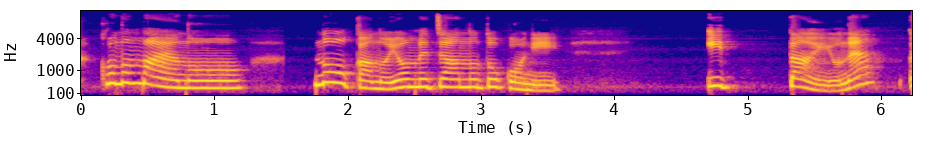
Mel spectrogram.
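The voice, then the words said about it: Clumsy put-on Kansai dialect. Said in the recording (Japanese): “大阪弁で、本当に下手くそだった ... 関西弁で行こう”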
